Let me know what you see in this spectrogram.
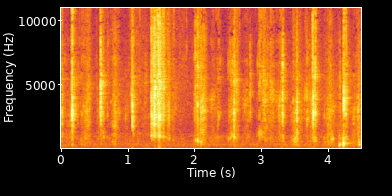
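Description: Close-up crunching and chewing of a raw crisp green pepper (asak-i gochu): irregular crunches about twice a second, the loudest about a second and a half in.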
